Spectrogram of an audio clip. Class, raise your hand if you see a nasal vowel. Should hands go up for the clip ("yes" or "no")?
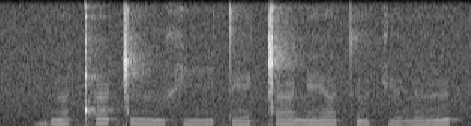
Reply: no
